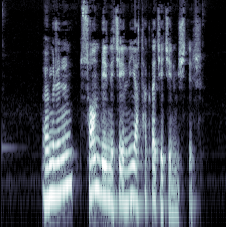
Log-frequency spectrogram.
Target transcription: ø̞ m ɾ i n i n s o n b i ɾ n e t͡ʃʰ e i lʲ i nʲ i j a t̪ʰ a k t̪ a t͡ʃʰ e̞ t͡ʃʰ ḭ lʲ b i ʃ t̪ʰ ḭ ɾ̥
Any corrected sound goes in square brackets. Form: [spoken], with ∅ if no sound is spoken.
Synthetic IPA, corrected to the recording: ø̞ m ɾ [y] n [y] n s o n b i ɾ n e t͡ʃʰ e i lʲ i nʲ i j a t̪ʰ a k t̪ a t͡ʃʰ e̞ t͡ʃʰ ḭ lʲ [m] i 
